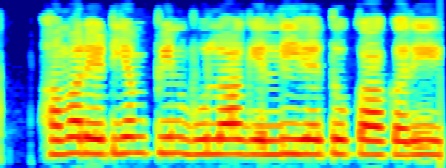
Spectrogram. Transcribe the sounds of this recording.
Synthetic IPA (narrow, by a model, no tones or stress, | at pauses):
həməɾeːʈijəmpinbʱulaɡeːliɦɛt̪okaːkəɾiː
